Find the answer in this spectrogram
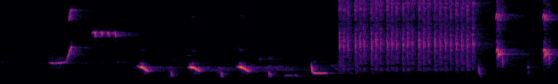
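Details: Nightingale singing a varied phrase: a rising whistle, a run of descending slurred notes, then a long dense buzzy rattle high in pitch and sharp clipped notes, with silent gaps between bursts.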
